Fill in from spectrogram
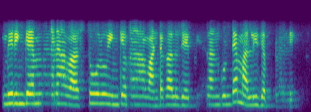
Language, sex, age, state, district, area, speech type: Telugu, female, 18-30, Telangana, Nirmal, urban, conversation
